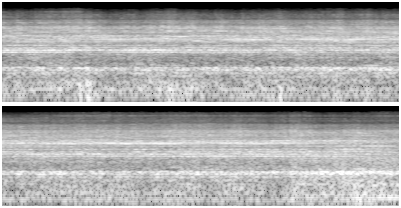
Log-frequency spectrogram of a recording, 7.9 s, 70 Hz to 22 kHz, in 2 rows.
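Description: Evolution metal-cutting chop saw running under load, its blade cutting through 4-inch square metal tubing with a steady, loud cutting noise and ringing tones.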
